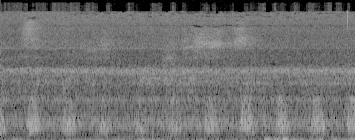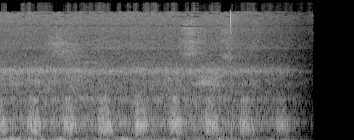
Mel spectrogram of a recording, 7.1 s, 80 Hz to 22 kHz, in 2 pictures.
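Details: Fetal heartbeat at 10 weeks of pregnancy found with a home fetal Doppler after days of mistaking the slower placental sound for it: rapid, regular whooshing pulses at about 170 a minute.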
